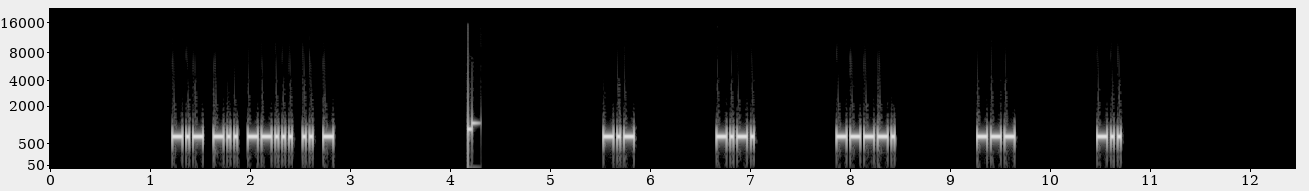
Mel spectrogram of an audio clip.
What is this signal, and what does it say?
Morse code, heard as a keyed tone, about 34 wpm, spaced as for 15 wpm, 700 Hz. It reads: KD7IT KC9OD
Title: USA Call Signs - 5 Characters - 8x Character Spacing - 35wpm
